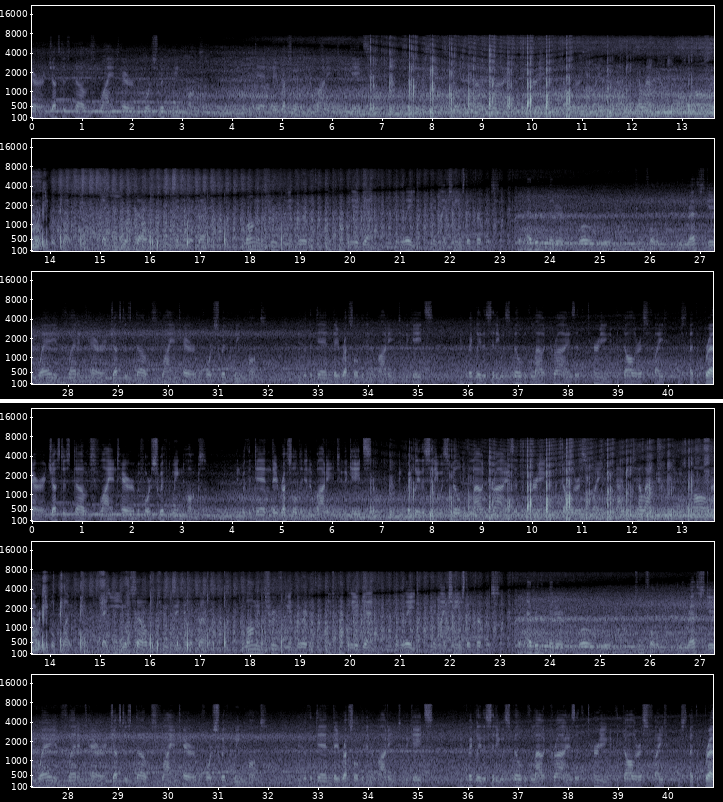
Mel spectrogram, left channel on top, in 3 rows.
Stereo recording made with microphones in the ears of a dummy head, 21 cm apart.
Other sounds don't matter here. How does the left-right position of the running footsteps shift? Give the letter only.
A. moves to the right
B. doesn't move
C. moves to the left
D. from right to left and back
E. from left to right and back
A.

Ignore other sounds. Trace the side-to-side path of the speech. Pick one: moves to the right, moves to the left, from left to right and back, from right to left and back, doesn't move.
doesn't move.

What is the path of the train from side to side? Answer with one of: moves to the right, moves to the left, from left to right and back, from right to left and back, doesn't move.
moves to the right.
